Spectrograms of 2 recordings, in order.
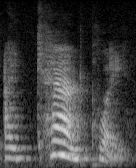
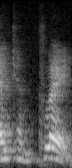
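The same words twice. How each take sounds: First: "can't" punched and held, "play" falling after it; stress on CAN'T. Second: "can" light and short, weight on "play"; unstressed CAN. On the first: Teacher showing what you say for the negative, stress on "can't". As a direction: put the weight on "can't". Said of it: "the stress goes to the modal verb". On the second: Teacher showing what you don't say for the negative, "can" unstressed. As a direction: pass lightly over "can" to land on "play". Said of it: "You don't say". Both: Shown as a demonstration.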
